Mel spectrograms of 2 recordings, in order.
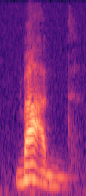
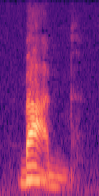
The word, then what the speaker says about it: بعد: It has the ah sound in the middle. Listen. – بعد. بعد. بعد. – Now repeat it. You must tense the muscles in your throat as you say it.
